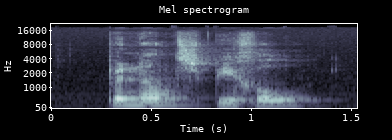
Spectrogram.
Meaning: long, narrow mirror to be placed on a pier (on a wall, between doors or windows)
- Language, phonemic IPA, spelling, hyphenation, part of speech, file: Dutch, /pəˈnɑntˌspi.ɣəl/, penantspiegel, pe‧nant‧spie‧gel, noun, Nl-penantspiegel.ogg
